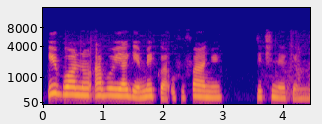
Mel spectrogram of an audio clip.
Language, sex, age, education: Igbo, female, 30-45, tertiary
